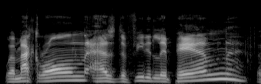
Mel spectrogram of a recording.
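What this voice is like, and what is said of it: Bad imitation French accent. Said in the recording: “that's the worst French accent you could possibly ever imagine because I don't know a word of French”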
